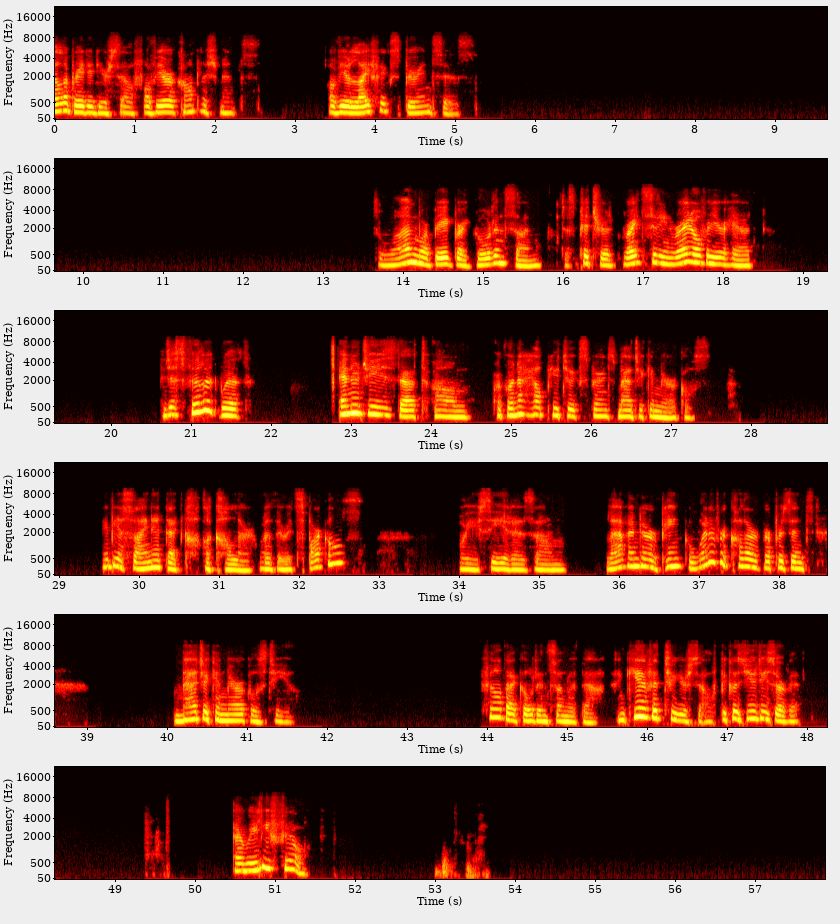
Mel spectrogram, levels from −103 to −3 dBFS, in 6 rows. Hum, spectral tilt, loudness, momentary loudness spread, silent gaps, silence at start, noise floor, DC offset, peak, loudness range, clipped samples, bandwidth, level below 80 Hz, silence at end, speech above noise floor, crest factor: none; -7 dB/octave; -29 LUFS; 14 LU; none; 0 s; under -90 dBFS; under 0.1%; -8 dBFS; 9 LU; under 0.1%; 9 kHz; -78 dBFS; 4.2 s; over 62 dB; 22 dB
